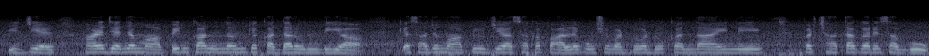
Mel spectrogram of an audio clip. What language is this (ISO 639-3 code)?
snd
